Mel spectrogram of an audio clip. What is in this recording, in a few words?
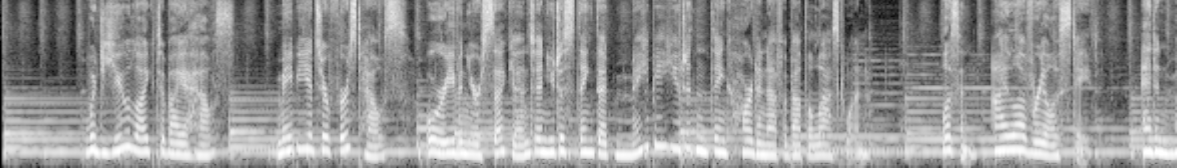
explainer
